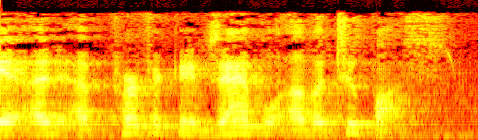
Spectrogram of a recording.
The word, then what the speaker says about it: tupos: The Greek word tupos, we would spell it T-U-P-O-S, tupos.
